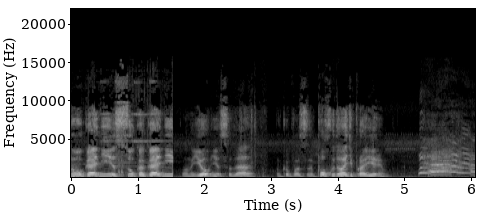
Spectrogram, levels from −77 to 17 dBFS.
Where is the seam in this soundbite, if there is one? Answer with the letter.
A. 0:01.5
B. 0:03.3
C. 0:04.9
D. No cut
A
